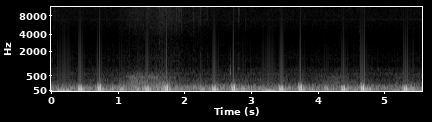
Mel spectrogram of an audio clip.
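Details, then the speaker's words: Soft, regular low thumps at about 60 a minute under faint background hum and music: a woman's normal heartbeat, played in an ASMR recording. "oh You' like to hear my heartbeat all right that sounds like fun so here you [Music] go do you hear [Music] it [Music]"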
